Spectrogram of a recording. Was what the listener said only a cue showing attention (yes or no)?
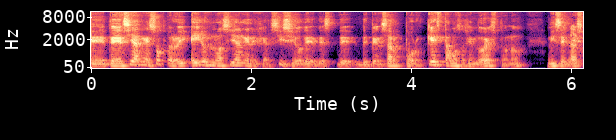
yes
